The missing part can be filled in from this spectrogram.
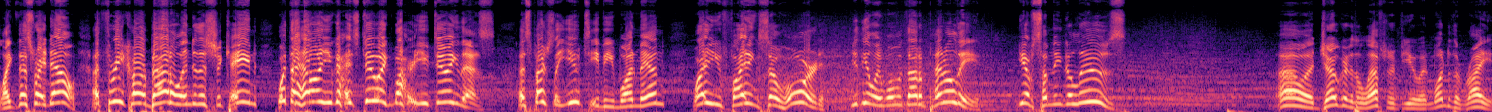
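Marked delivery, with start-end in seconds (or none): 0.9-11.3 very high, worked-up, excited race-announcer yelling. A commentator yells about a three-car battle into the chicane: excited yelling. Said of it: "and I want to yell about it".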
